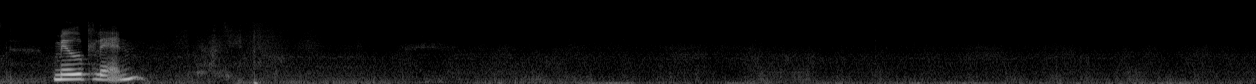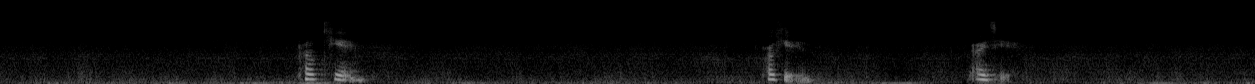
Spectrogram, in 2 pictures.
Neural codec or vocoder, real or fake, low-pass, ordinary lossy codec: codec, 16 kHz, 1 kbps, X-Codec, WavLM features, trained on Multilingual LibriSpeech; fake; none; none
